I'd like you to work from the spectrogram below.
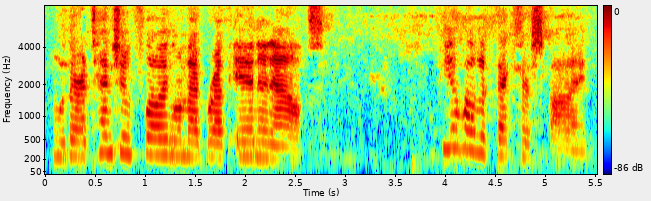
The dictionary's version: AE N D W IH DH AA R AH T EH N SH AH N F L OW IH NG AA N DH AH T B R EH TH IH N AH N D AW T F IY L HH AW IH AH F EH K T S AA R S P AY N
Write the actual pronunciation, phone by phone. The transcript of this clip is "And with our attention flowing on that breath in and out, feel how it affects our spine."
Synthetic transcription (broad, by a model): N W IH DH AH R AH T EH N SH AH N F L OW IH NG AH N DH AH T B R EH TH IH N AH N AW T F IY L HH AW IH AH F EH K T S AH R S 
